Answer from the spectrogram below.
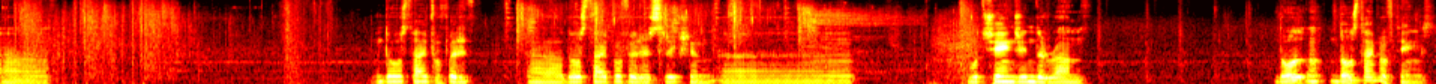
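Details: Male speaker with a self-reported speech disorder, type not named, which he says sounds like a game character's but much worse; speech disfluency with repeated words, fillers and broken phrasing.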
